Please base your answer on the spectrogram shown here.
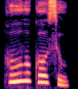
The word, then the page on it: ಹೂವುಕೋಸು: Kannada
